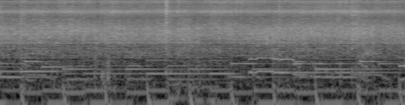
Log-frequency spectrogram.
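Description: Potato and pointed gourd chunks sizzling as they fry in hot oil in an aluminium kadai, stirred with a metal spatula. Background music with a simple melody plays throughout.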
